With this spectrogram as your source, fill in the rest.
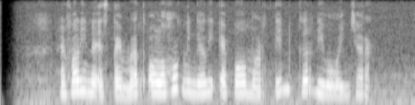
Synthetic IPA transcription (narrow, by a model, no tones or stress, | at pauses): rɛfalinaʔɛ̰st̪ɛmat̪ɔlɔɦɔk̚niŋɡaliʔɛpɔlmart̪ɪnkɨrdiwawaɲt͡ʃaɾa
